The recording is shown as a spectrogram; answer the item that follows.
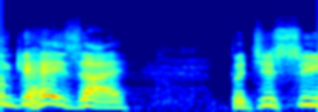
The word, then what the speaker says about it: Gehazi: She's going to encounter Gehazi, which, by the way, I am totally butchering that guy's name. If you've heard it pronounced a different way, it's totally reasonable. If you pronounce it in Hebrew, it's Gehazi.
